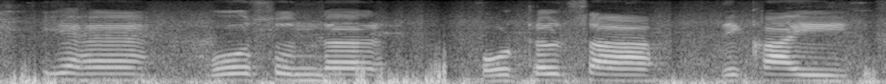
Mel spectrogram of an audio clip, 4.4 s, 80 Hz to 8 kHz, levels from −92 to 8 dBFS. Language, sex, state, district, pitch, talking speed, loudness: Hindi, female, Haryana, Rohtak, 210 Hz, 80 wpm, -14 LUFS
